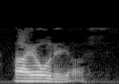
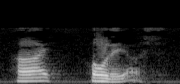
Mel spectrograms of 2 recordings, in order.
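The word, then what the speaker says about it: Ionios (αἰώνιος): Hear the word Ionios. A-I-O-N-I-O-S. Ionios.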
